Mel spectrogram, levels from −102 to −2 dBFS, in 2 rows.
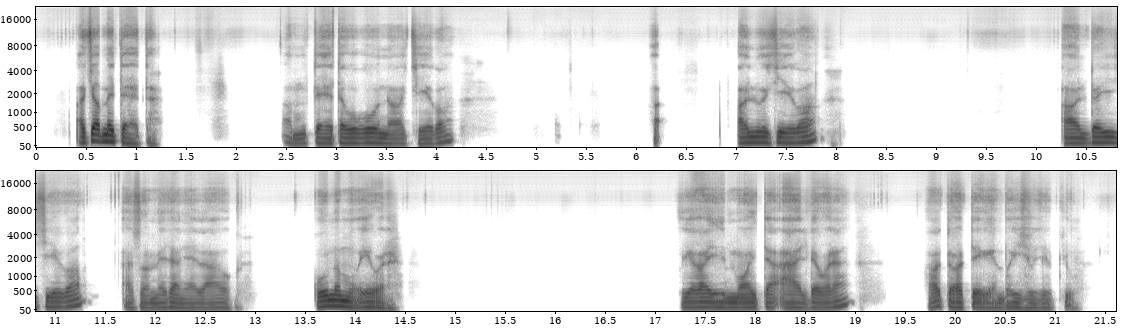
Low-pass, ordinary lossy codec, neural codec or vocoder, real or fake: none; none; autoencoder, 48 kHz, 128 numbers a frame, DAC-VAE, trained on Japanese speech; fake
